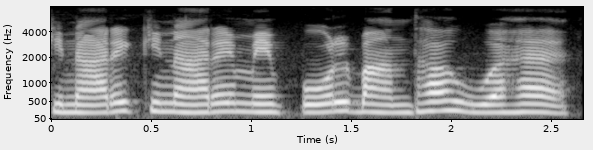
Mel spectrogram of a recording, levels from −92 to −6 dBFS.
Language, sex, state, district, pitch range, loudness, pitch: Hindi, female, Jharkhand, Garhwa, 205-230 Hz, -15 LUFS, 215 Hz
